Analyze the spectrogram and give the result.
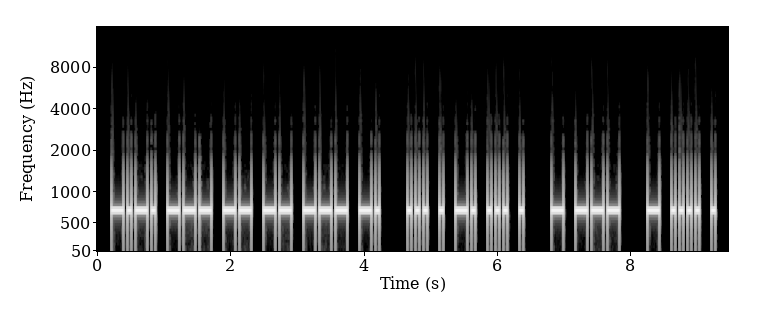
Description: Morse code, heard as a keyed tone, about 20 wpm, 700 Hz. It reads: COMMON SENSE TO THE
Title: Sentences from Top 1200 Words 20wpm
